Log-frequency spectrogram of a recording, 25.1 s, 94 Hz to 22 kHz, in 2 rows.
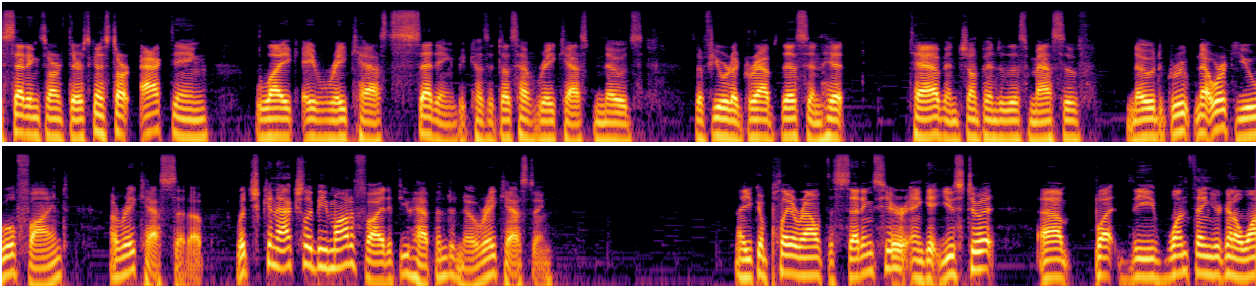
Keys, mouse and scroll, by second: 0.1 middle click, 4.7 click, 6.1 right click, 6.8-7.4 scroll down 2, 7.4 right click, 8.5 Tab, 9.0-11.4 scroll down 18, 11.4-13.0 scroll up 8, 13.0 Tab, 15.1-15.9 scroll up 6, 15.9 middle click, 16.9-17.6 scroll up 3, 17.6 middle click, 20.6-22.3 middle drag.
